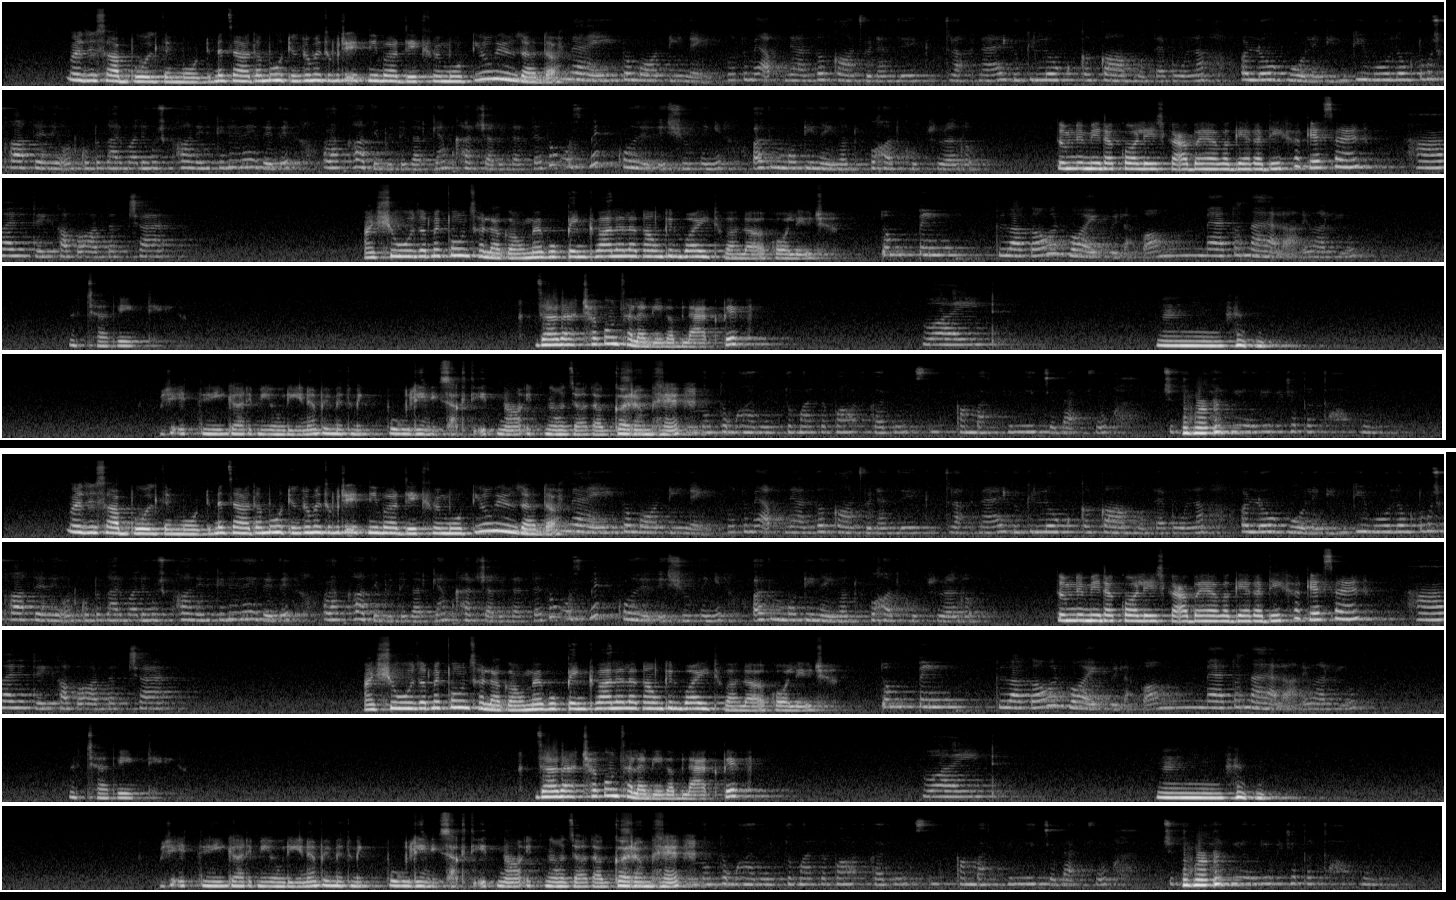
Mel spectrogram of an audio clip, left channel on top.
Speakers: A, on the right (about 75°); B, on the left (about 30°).
A: م جی سب بولتے ہیں موٹے میں زیادہ موٹی تم نے تو مجھے اتنی بار دیکھے میں موٹی ہوگئی ہو زیادہ
B: نہیں تم موٹی نہیں وہ تو میں اپنے اندر کانفیڈینس دے رکھنا ہے کیونکہ لوگوں کا کام ہوتا ہے بولنا اور لوگ بولیں گے کیونکہ وہ لوگ تو کچھ کھاتے نہیں ان کو تو گھر والے کچھ کھانے کے لیے نہیں دیتے اور ہم کھاتے پیتے کر کے ہم خرچہ بھی کرتے ہیں تو اس میں کوئی ایشوز نہیں ہے اور تم موٹی نہیں ہو تم بہت خوبصورت ہو
A: تم نے میرا کالج کا ابیا وغیرہ دیکھا کیسا ہے
B: ہاں میں نے دیکھا بہت اچھا ہے
A: شوز اب میں کون سا لگاؤں میں وہ پنک والا لگاؤں کن وائٹ والا کالج
B: تم پنک لگاؤ اور وائٹ بھی لگاؤ میں تو نیا لانے والی ہوں
A: اچھا ٹھیک ٹھیک زیادہ اچھا کون سا لگے گا بلیک پہ
B: وائٹ
A: ہم ہم مجھے اتنی گرمی ہو رہی ہے نا ابی میں تمی بول ہی نہیں سکتی اتنا اتنا زیادہ گرم
B: جی
A: ہے
B: میں تمہاریے تمہارے سے بات کر رہی ہوں نا اس لیے میں کمر کے نیچے بیٹھ وں مجھے اتنی
A: ہاں۔
B: گرمی ہو رہی ہے میں کیا پتا ہوں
